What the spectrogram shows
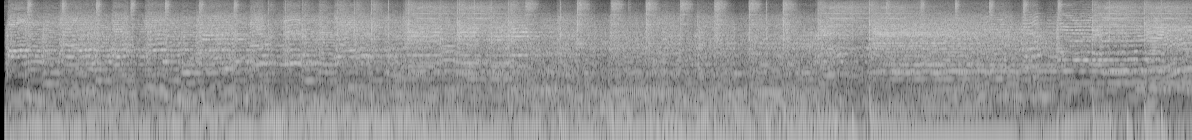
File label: Jingle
